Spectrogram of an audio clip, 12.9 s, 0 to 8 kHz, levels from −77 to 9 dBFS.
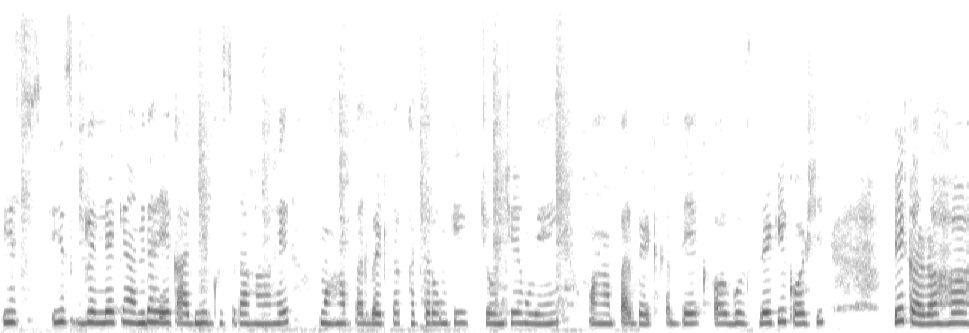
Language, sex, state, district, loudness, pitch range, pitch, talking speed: Hindi, female, Uttar Pradesh, Budaun, -36 LUFS, 240-265 Hz, 250 Hz, 145 wpm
